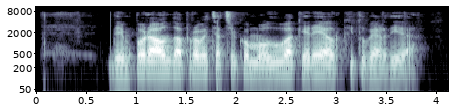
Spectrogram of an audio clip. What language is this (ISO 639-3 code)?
eus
